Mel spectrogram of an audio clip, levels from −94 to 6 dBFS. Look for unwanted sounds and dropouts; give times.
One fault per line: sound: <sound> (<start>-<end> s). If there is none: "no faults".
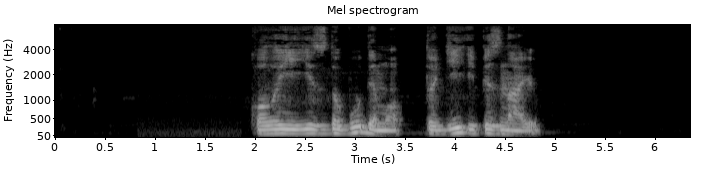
no faults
